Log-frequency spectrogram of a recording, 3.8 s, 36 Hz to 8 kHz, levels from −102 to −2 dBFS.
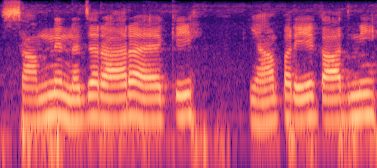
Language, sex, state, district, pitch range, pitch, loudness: Hindi, male, Rajasthan, Bikaner, 160-185 Hz, 170 Hz, -15 LUFS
